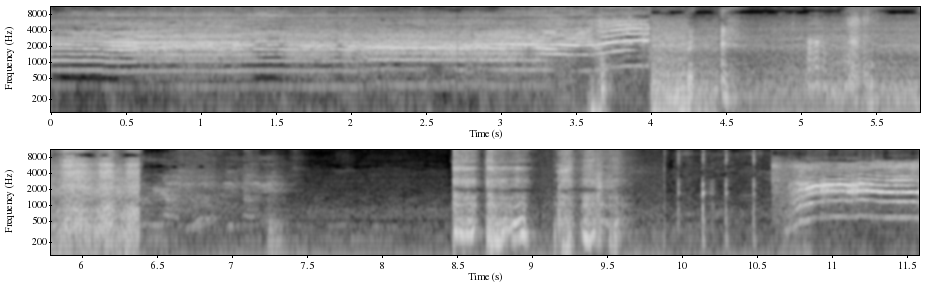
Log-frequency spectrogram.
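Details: Domestic cats in a humorous compilation; a long, drawn-out harmonic meow opens, then speech, clatter and thumps take over, and another rising yowl returns at the end.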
